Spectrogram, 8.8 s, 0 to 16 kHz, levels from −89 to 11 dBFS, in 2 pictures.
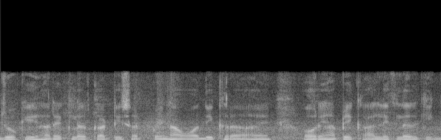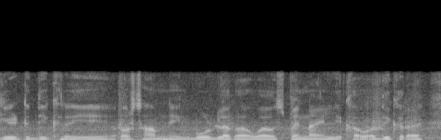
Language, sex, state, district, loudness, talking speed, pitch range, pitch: Hindi, male, Gujarat, Valsad, -17 LUFS, 230 wpm, 110-115 Hz, 115 Hz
